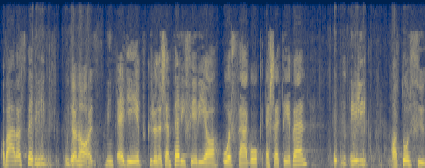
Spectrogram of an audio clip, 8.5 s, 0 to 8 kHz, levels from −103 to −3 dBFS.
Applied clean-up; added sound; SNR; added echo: neural separator model SepFormer DNS4.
